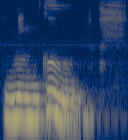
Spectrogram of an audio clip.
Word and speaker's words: ningún: Whereas ningún ends in an N, so normally it would be stressed on the I, but to tell us to stress the end of the word, we have an accent, ningún.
